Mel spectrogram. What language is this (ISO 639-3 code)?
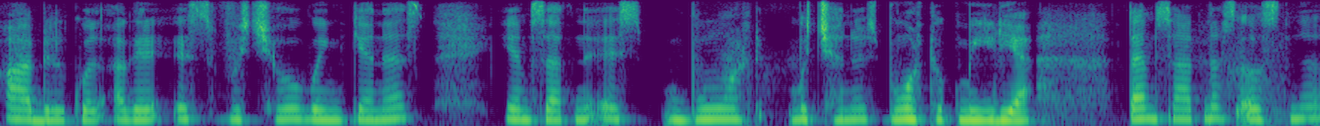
kas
